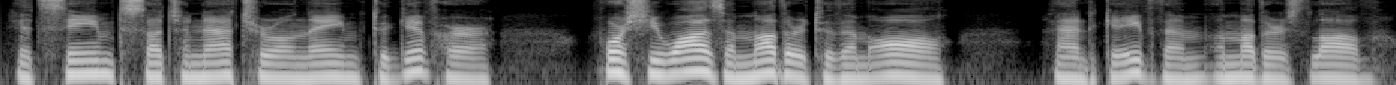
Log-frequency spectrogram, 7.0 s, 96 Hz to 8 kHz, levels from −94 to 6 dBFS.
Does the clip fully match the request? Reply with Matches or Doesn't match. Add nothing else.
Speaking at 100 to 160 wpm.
Doesn't match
